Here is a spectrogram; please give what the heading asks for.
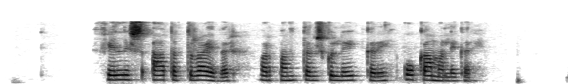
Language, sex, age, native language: Icelandic, female, 40-49, Icelandic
